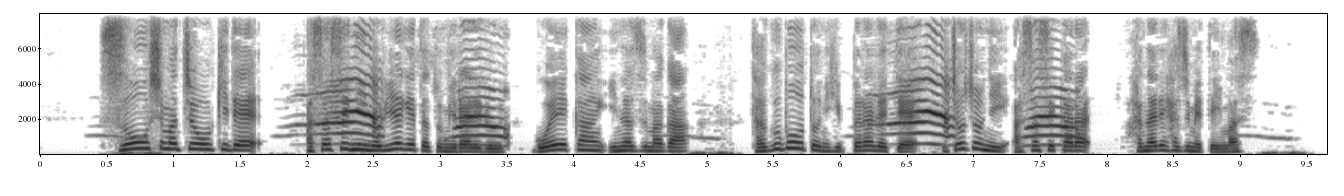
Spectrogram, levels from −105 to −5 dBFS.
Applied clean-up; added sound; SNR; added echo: classical method spectral subtraction.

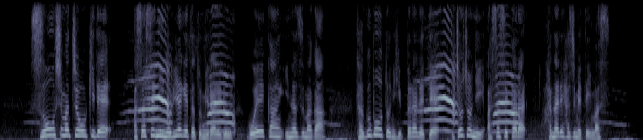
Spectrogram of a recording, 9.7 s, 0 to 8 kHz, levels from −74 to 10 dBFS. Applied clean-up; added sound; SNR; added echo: none; Meow; 3 dB; none.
